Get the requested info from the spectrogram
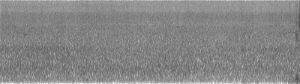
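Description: Steady rushing of water churning at a canal lock gate: an even, unbroken noise with no pitch.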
